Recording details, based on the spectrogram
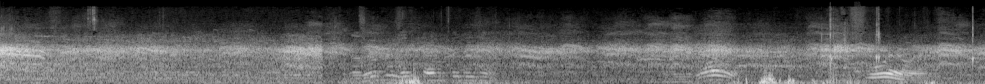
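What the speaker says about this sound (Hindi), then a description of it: "और उसकी छत पर हज़ारों कौवे आ गए यार।" A huge flock of crows cawing on a rooftop, their harsh calls repeating in clusters over a steady background hum, with someone speaking briefly between the caws.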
